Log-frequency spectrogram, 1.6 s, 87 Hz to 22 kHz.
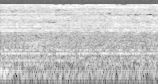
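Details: Homemade 12 V DC to 220 V AC inverter built without an IC, running an induction-motor fan: a steady low electrical hum with a faint buzz, the transformer humming under load.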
